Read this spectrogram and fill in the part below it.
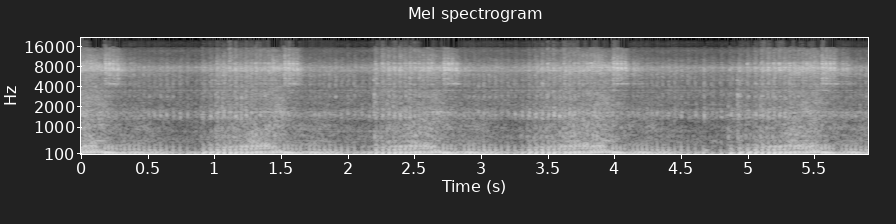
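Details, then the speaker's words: Honda Click 150 fitted with MTK block kit and MTRT exhaust (carbon heat guard, titanium tip), 784 km into break-in: a deep, even exhaust with revs blipped about once a second, firing cleanly with no knock or rattle, healthy. "So, sound check na rin tayo dito sa tambucho natin para may idea kayo kung ano yung tunog ng MTRT."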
